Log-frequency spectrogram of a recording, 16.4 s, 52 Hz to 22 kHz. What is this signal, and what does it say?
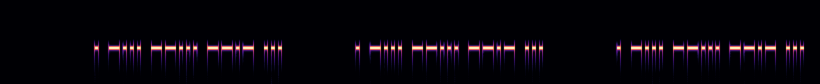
Morse code, heard as a keyed tone, about 17 wpm, 700 Hz. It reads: EB7QS EB7QS EB7QS
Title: DXCC-100 Call Signs - 5 Characters - Repeated 3x - 17wpm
